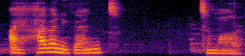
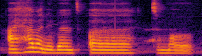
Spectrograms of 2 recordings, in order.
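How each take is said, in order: First: A silent pause comes before 'tomorrow'. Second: A filler 'uh' comes before 'tomorrow'.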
